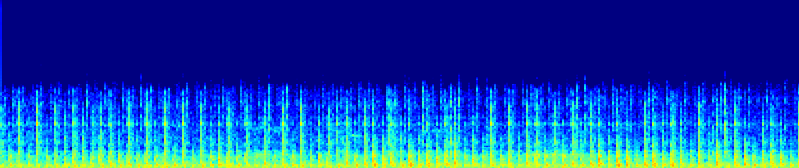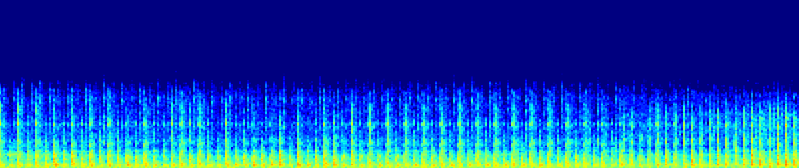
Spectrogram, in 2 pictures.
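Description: Märklin vertical toy steam engine running smoothly on live steam, puffing in a rapid, even beat that holds steady throughout.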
